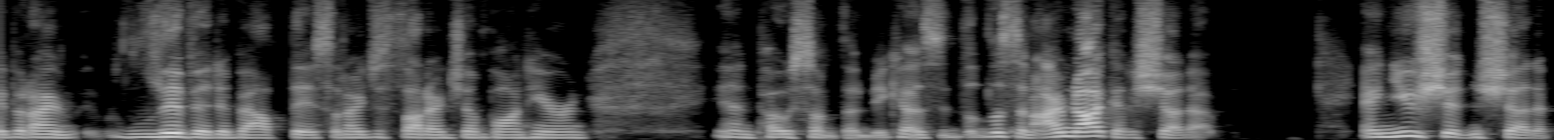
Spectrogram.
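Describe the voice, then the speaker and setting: A woman's voice: on the low side, fairly bright tone, no echo, studio quality. A middle-aged woman hosting a live political commentary show, talking straight to her viewers with indignant, sarcastic outrage.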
